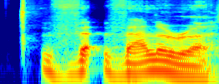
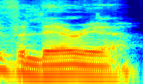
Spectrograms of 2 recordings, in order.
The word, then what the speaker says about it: Valera: email to me um valera so i always get your name wrong i call you valeria thinking like from some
